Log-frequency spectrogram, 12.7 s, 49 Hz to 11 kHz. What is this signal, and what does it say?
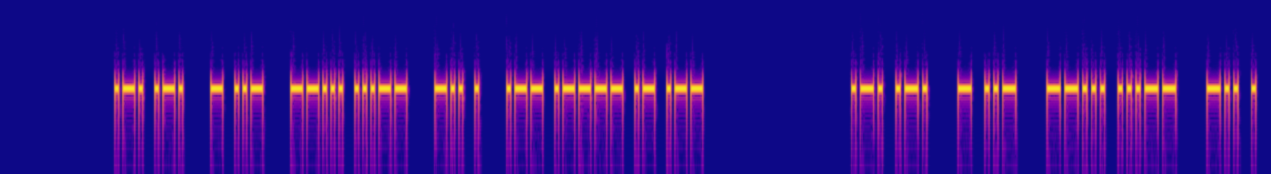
Morse code, heard as a keyed tone, about 29 wpm, 700 Hz. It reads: RR TU 73 DE W1AW RR TU 73 DE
